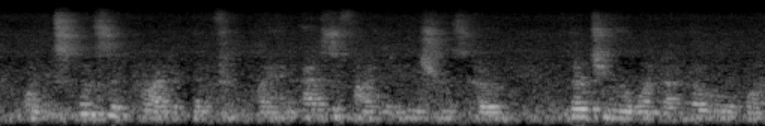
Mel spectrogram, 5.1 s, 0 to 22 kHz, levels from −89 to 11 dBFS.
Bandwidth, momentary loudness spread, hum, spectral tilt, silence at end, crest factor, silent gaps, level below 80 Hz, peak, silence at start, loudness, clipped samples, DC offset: 17.5 kHz; 9 LU; none; -5 dB/octave; 0 s; 18 dB; none; -82 dBFS; -14 dBFS; 0 s; -33 LUFS; under 0.1%; under 0.1%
